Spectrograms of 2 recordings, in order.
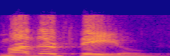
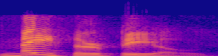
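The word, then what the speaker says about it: Mather Field: Here it is, Mother's Day, and we're at Mother Field. That's Matherfield. And although I pronounced it wrong last week.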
